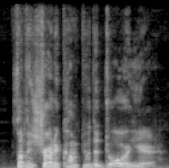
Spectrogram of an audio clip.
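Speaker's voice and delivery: calling out. Voicing an old farmer who warns about the door: shouting old farmer. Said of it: "he shouts".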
